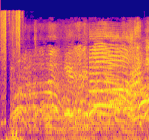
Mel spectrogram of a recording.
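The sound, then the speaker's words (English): A crowd of students shouting and wailing over one another, pleading with teachers during a public burning of their phones as punishment. Loud, with overlapping high-pitched cries and frantic pleading calls filling the whole stretch without a break. “Kasihan, man, you can hear the students pleading with the teachers screaming like they were on fire.”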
